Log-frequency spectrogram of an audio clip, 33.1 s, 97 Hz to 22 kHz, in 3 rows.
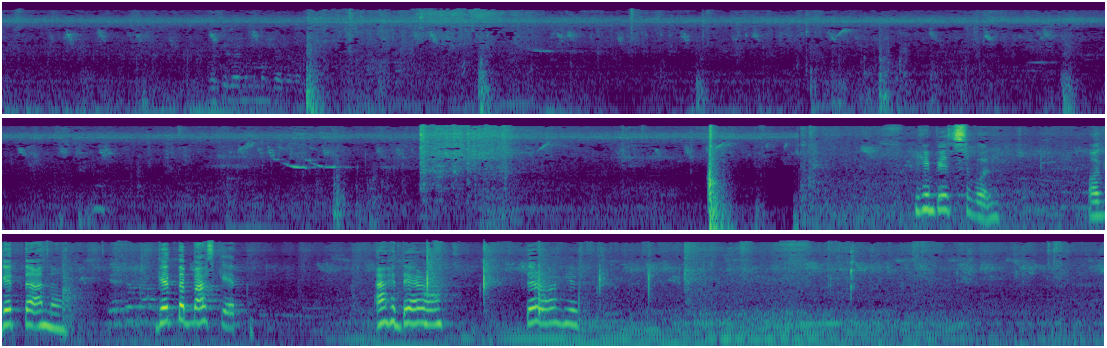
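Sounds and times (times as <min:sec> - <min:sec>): bird chirps: 0:04.1 - 0:08.8, 0:11.2 - 0:15.1.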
